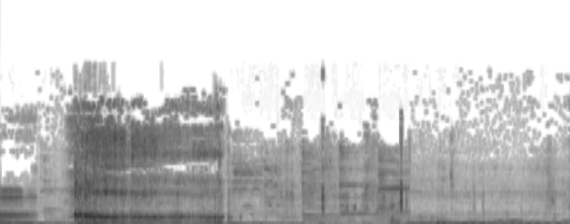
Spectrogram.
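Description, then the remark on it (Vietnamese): Loud, drunken snoring of a man who has drunk seven or eight cups of wine and lies reclined on a chair: a heavy, rasping snore bursts out, then settles into a lower, droning rumble that keeps going for several seconds. “lãm nhảm đáp vài tiếng rồi ngáy trở lại như sống như rống.”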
